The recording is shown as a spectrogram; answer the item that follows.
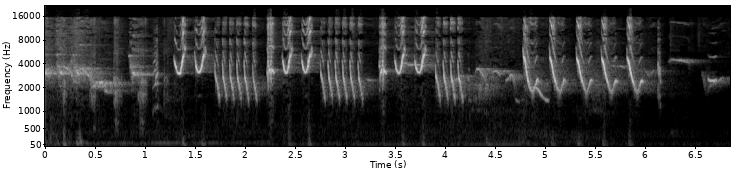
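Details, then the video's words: Energetic jalak putih (black-winged myna) song filled with shot-like bursts for training birds: repeated sharp upswept whistles interleaved with fast rattling buzzy trills, ending in scattered squeals. "Jalak Putih Super Gacor Full Isian Tembakan Bikin Jalak Lain Panik - Masteran Burung Jalak"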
